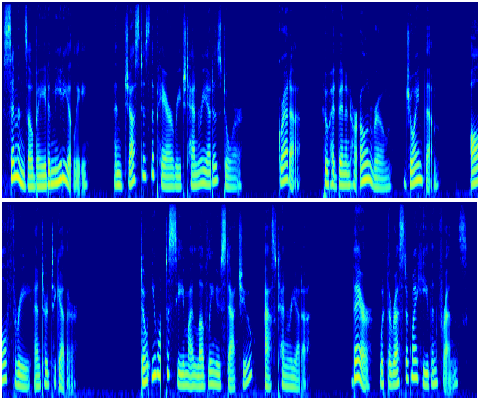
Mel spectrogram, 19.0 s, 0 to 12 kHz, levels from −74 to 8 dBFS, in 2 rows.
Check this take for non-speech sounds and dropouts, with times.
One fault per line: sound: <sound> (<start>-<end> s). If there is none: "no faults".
sound: dropout (12.7-12.7 s)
